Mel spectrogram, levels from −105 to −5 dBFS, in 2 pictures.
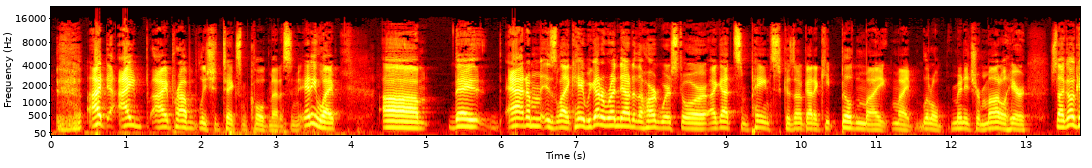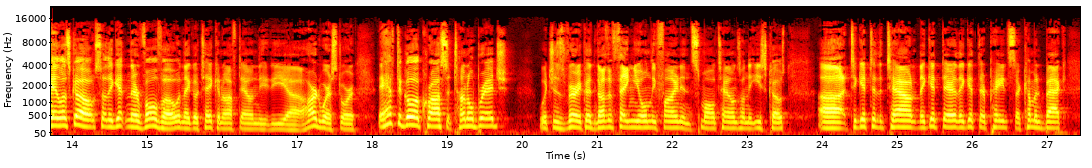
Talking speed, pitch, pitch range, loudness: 225 wpm, 165 Hz, 145-180 Hz, -19 LUFS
